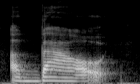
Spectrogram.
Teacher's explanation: Instead of that true T at the end, most Americans are going to hold that T about. My tongue tip goes to the ridge behind my teeth and just stays there. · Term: held T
